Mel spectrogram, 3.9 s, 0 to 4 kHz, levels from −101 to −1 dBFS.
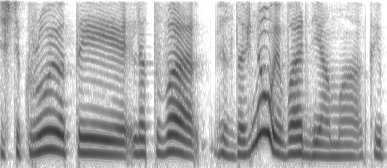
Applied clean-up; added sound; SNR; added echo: none; none; none; none.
